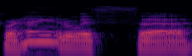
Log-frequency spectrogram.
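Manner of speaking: cracking, breaking voice. Streamer telling the chat about an upcoming Twitter space, voice cracking. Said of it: "my voice is cracking".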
